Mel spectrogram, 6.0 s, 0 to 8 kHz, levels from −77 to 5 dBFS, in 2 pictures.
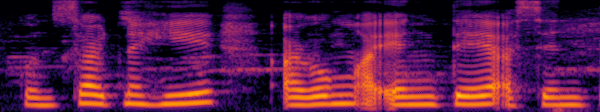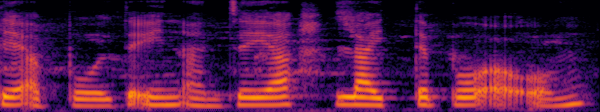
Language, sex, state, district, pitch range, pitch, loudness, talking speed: Mizo, female, Mizoram, Aizawl, 200-225 Hz, 205 Hz, -18 LUFS, 230 wpm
